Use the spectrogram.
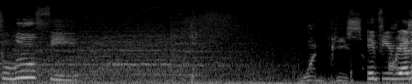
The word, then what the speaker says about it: Luffy: It's Luffy.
